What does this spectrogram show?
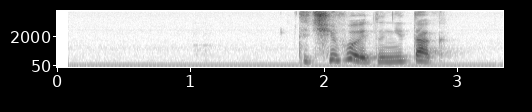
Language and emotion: Russian, angry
